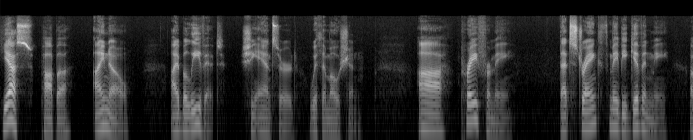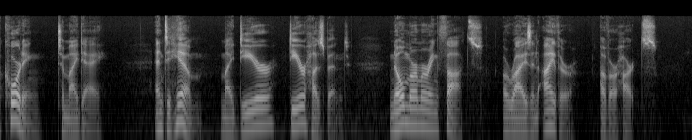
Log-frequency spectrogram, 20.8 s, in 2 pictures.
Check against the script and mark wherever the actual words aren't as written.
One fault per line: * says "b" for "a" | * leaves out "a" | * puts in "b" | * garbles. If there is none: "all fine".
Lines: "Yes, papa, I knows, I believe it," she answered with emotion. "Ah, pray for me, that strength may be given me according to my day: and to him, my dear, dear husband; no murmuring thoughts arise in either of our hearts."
* says "know" for "knows"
